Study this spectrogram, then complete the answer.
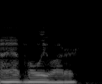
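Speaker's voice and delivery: muttered, low, soft mumble under the breath. Voicing a character walking north, mumbling under breath. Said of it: "I'm mumbling under my breath".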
